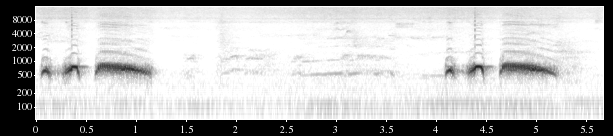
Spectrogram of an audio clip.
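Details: Female spotted dove calling to a male: two short rising coos followed by a long, drawn-out descending croon, the phrase given twice about four seconds apart over a low steady hum.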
